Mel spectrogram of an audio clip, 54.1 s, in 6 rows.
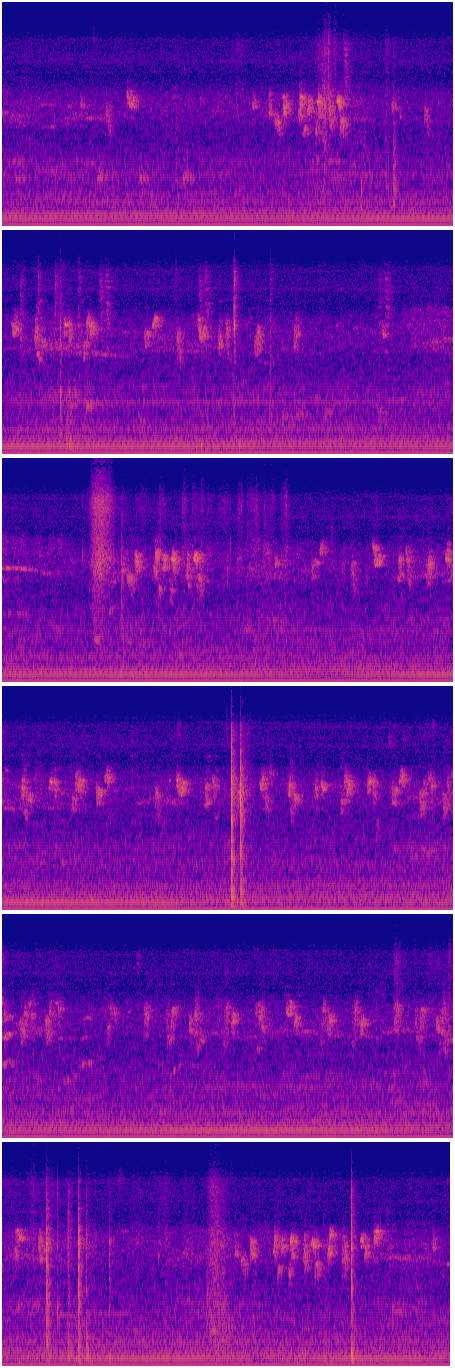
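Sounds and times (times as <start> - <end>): low steady hum: 0.0 - 54.0
small bird chirping: 5.0 - 15.1, 19.8 - 47.8, 49.7 - 53.0.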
